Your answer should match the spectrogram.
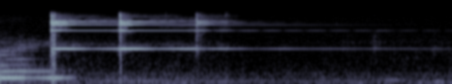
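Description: Small brass hand bell rung three times in quick succession, the first strike the loudest, its clear ring fading away over a second or so.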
